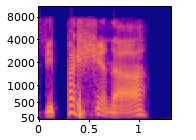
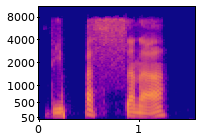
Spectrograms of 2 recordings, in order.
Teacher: And there are two rules at play here when we translate the sh into Pali, is that the sh becomes a s and the conjunct consonant becomes a doubled.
